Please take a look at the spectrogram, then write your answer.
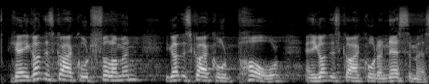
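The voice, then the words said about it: Australian accent. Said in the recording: “That's my Aussie accent doing it though.”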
